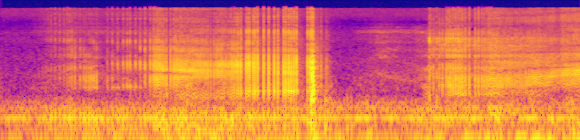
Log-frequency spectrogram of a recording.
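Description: Fingernails scratch across the ridged surface of a thin, flat plastic lenticular postcard with a jellyfish image, held in the hand. The quiet scratching is a soft, raspy sweep over a faint steady hum, building into a burst of quick ridged ticks and one sharp click partway through before settling back into gentle scraping.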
